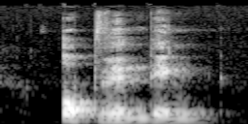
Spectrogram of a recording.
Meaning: 1. agitation, trepidation 2. state of emotional arrousal, excitement, thrill
- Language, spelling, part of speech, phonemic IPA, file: Dutch, opwinding, noun, /ˈɔpwɪndɪŋ/, Nl-opwinding.ogg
